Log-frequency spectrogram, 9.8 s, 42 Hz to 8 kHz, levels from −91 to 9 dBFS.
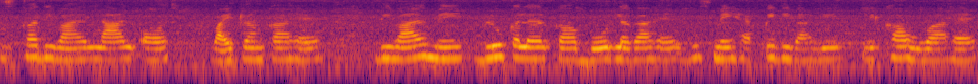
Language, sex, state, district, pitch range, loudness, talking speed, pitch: Hindi, female, Chhattisgarh, Raipur, 195-215 Hz, -18 LUFS, 140 wpm, 205 Hz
